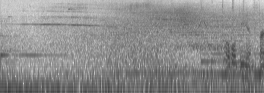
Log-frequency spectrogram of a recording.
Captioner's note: airplane engine roars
